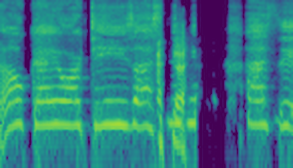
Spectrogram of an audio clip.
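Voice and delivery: very high, drawn-out, celebratory screaming. Retelling teammates screaming after a touchdown in practice: retelling players screaming. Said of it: "Tom Brady just screaming".

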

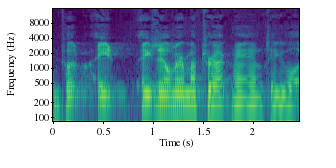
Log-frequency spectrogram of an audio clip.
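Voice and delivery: put-on cartoon drawl. Asked how they talked years ago, the guest does a Boomhauer impression. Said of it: "he talks like this".

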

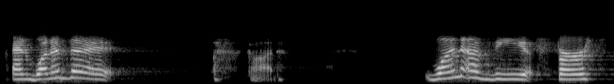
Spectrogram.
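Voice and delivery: appalled, flustered voice, struggling to get words out. Reading a dictionary's example sentences to the other speaker: appalled, struggling for words. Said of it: "I'm just like so appalled I can't even form words".

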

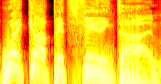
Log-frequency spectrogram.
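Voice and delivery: acted, forceful, stretched-out shout. Speaker imitating how he used to say his line: mock forceful shout. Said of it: "he used to say it with a lot of force".

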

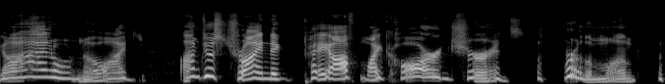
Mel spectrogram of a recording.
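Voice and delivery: very high, slow, swooping drawl. Acting out the attendant answering a complaint, in a Shaggy-like voice. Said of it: "He kind of sounds like Shaggy".

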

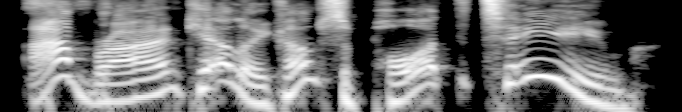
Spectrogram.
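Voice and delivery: put-on Southern accent. Imitating a man trying to sound Southern, in a Brian Kelly fake Southern accent. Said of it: "he's trying to be Southern".

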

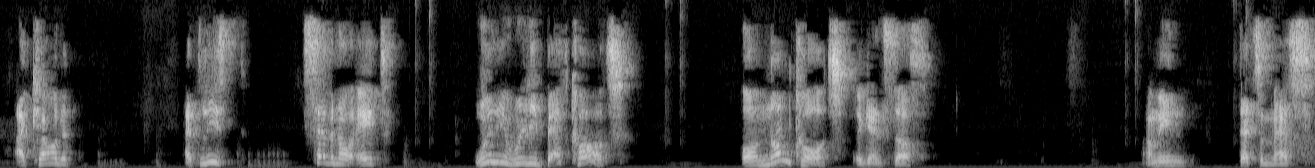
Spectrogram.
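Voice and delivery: frustrated, fed-up, high and swooping pitch. Speaker recapping a game with bad calls against his team; frustrated. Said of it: "You hear the frustration in his voice".

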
